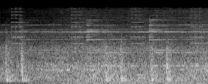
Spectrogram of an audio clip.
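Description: A passenger train runs steadily along the rails, a continuous rumble with regular rhythmic clacks of wheels over track joints roughly every half second, no voices.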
